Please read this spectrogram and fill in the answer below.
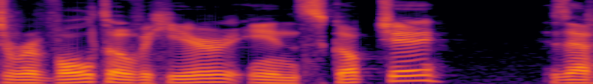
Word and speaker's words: Skopje: how to pronounce that the j the j is like uh yeah that sound they uh yeah we have it on bulgarian but they have they're using the other alphabet and uh that's why it sounds strange in english skopje but it's scorpio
